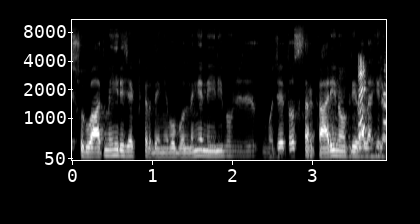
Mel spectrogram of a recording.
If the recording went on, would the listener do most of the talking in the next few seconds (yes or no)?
yes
